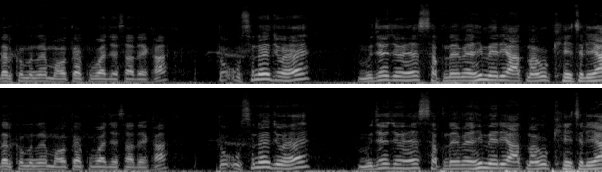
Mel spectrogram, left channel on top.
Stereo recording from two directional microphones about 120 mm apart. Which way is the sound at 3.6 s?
5° left (ahead or behind).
